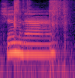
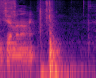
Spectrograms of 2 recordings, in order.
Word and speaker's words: Gemini: That's the southern way you say Gemini. I could also say it like a New Yorker. Gemini. Okay, I could say it like a New Yorker or a southerner, whichever one you want.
